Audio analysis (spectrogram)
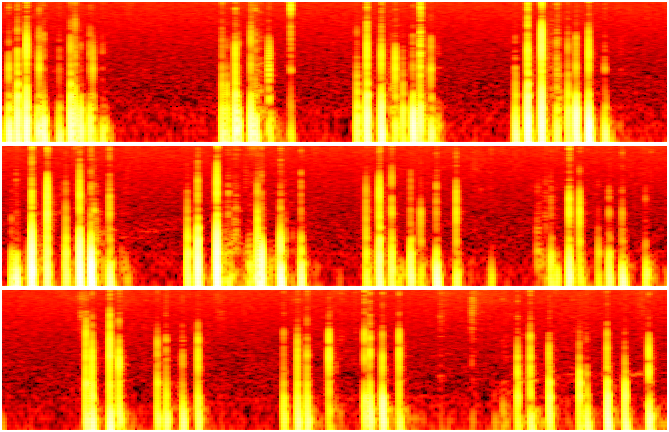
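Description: Long fingernails of both hands tap on a solid, round, flat cork coaster in quick bursts separated by short pauses. Each burst is a rapid run of dull, low, soft clicks that stop almost instantly with no ring.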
